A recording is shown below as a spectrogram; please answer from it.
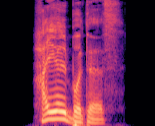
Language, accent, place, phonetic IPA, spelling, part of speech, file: German, Germany, Berlin, [ˈhaɪ̯lbʊtəs], Heilbuttes, noun, De-Heilbuttes.ogg
- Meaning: genitive of Heilbutt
